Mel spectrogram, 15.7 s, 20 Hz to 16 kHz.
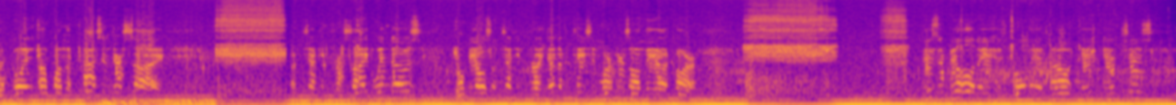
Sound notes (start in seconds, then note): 10.0 oxygen pipe whirling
